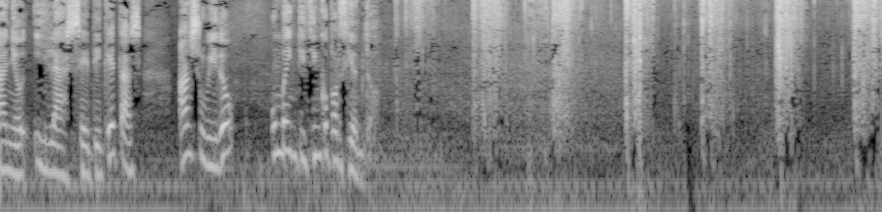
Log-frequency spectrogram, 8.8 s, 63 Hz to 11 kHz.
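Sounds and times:
speech: 0:00.0 - 0:04.2
low outdoor hum: 0:00.0 - 0:08.8
footsteps crunching through dry ground and brush in an olive grove: 0:03.9 - 0:08.8.

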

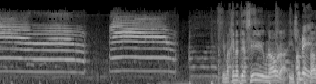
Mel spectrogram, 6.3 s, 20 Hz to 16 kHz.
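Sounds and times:
cat meowing insistently for attention: 0:00.0 - 0:03.6
speech: 0:04.4 - 0:06.3.

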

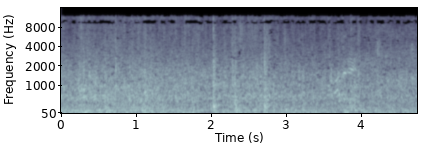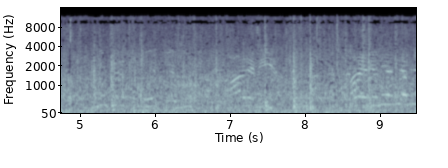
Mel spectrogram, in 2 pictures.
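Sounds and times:
large hailstones pounding on cars at night in El Ejido, Almería, Spain: 0:00.0 - 0:09.4
rushing water-like hiss as water reaches car seats: 0:00.0 - 0:09.4.

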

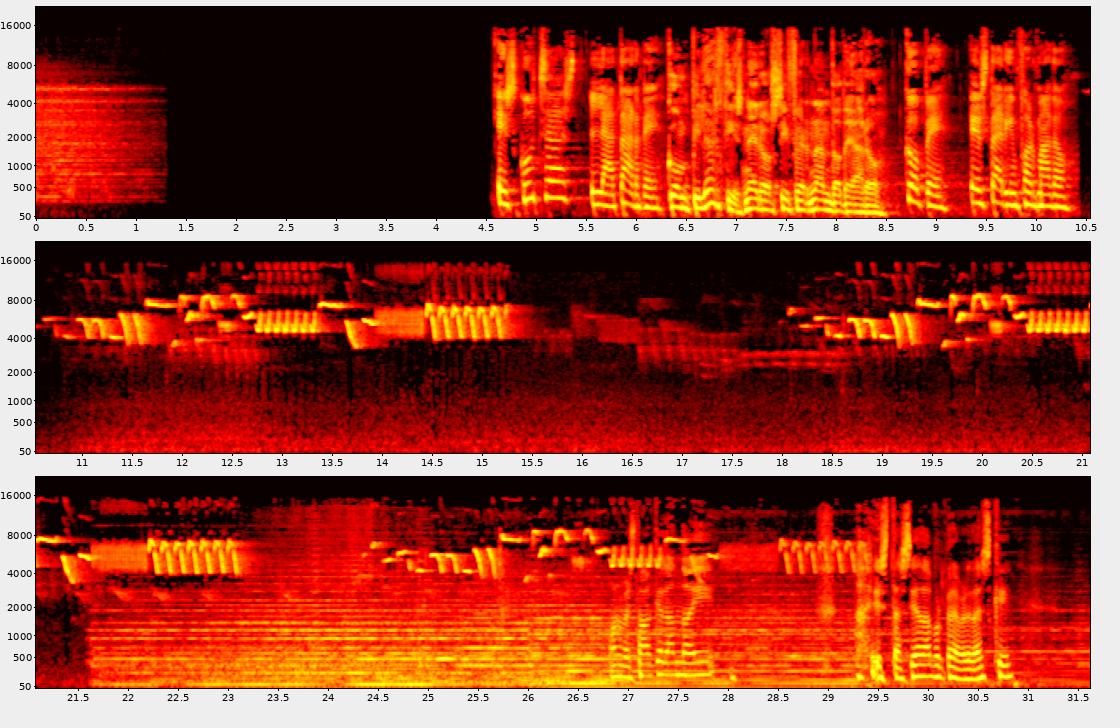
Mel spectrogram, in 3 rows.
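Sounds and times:
speech: 0:04.6 - 0:10.5, 0:29.5 - 0:31.1
birds chirping and singing in a forest: 0:10.5 - 0:31.1.

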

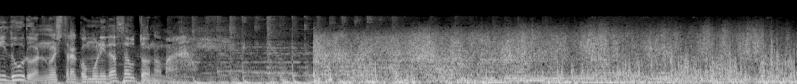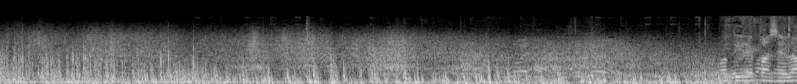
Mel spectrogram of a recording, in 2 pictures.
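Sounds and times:
speech: 0:00.0 - 0:02.4, 0:03.3 - 0:03.8, 0:15.3 - 0:15.9
firefighting seaplanes roaring while dropping water on a wildfire in Cáceres, Spain: 0:01.6 - 0:15.9
wind buffeting the microphone: 0:03.2 - 0:15.9.

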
